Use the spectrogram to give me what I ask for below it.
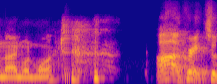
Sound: laughs

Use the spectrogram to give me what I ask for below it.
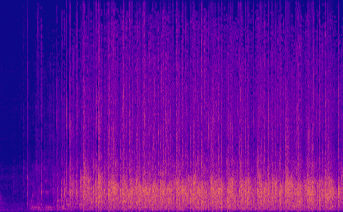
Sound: audience applauding

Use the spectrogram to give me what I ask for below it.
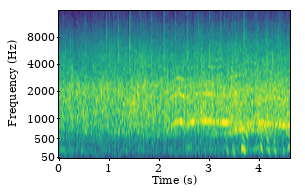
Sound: applause

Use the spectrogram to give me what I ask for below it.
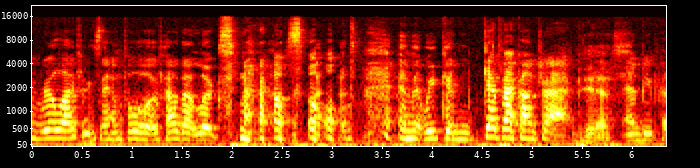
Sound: laughs

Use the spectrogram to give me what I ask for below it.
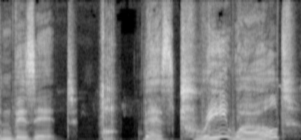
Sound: oinks

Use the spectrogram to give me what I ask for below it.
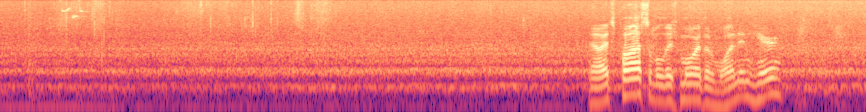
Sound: bees buzzing

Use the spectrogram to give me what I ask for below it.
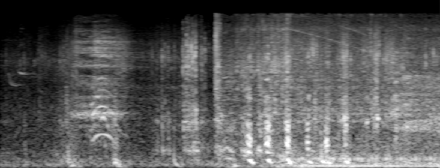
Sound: laughing

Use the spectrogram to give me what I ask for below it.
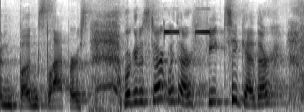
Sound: timer beeps

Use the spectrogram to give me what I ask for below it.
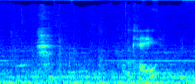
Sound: Jeanette sighs

